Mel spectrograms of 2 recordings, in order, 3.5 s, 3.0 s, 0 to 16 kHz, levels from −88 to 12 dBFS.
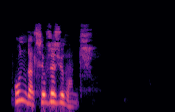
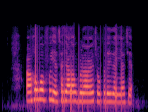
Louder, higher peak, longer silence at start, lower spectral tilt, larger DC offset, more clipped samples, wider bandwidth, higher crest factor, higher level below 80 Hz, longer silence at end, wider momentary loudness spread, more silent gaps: about the same, -18 LUFS vs -17 LUFS; about the same, -2 dBFS vs -4 dBFS; second, 0.3 s vs 0.55 s; second, -4 dB/octave vs -5.5 dB/octave; neither; neither; about the same, 7.6 kHz vs 7.6 kHz; first, 20 dB vs 14 dB; second, -64 dBFS vs -52 dBFS; first, 1.7 s vs 0.35 s; first, 21 LU vs 7 LU; neither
